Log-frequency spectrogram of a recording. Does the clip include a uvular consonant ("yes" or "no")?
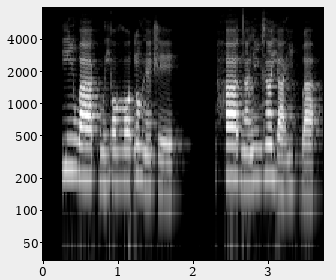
no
